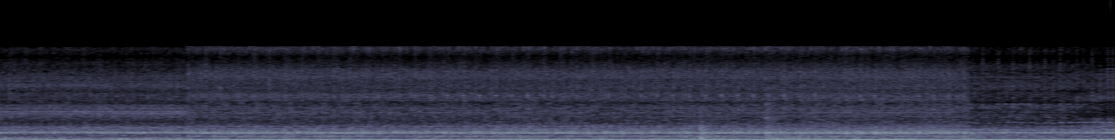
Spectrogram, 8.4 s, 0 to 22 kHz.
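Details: T120SS fuel-injected engine after overhaul for fouling spark plugs, high fuel use, weak power and white exhaust smoke; test run shows a steady, even idle with a constant low hum and no knocks or misses, running smoothly and healthy.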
